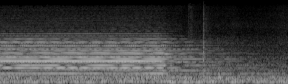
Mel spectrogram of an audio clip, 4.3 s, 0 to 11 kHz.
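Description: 1926 Estey pipe organ (Opus 2491) holding a steady chord on its viole d'orchestre string stop with the voix celeste, a rank tuned slightly off to give the string tone a shimmer. The chord is released about two and a half seconds in, leaving a low rumble.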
